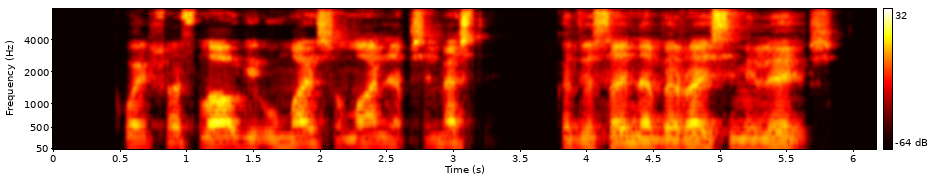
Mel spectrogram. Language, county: Lithuanian, Telšiai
